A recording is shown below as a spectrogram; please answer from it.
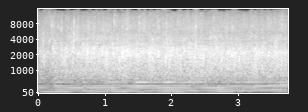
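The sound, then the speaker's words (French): A church audience applauding, a dense, even wash of clapping that holds steady for nearly four seconds, with sustained low musical tones running underneath. “Quelqu'un acclame Jésus.”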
